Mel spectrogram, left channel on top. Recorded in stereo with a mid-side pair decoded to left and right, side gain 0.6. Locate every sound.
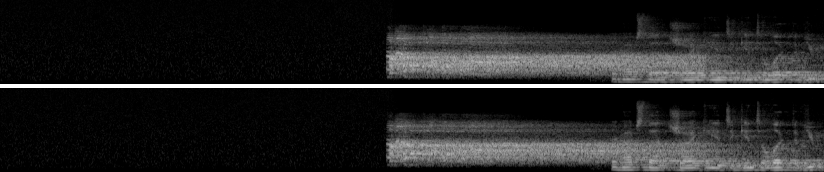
3.9 s laughter: 20° left, 5.5 m; by 7.1 s 45° left, 1.4 m
6.1 s a man speaking: 25° right, 2.5 m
